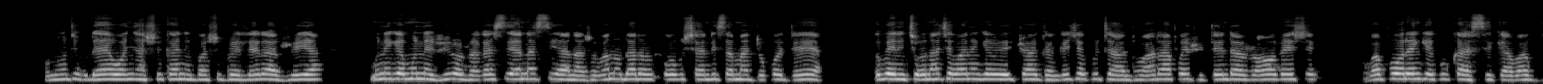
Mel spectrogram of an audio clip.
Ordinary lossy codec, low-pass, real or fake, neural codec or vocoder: MP3, 64 kbps; 10.8 kHz; real; none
